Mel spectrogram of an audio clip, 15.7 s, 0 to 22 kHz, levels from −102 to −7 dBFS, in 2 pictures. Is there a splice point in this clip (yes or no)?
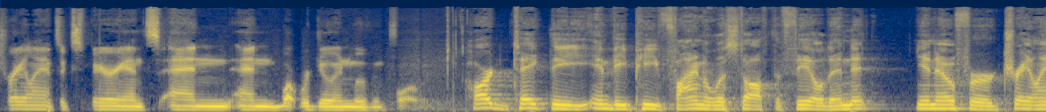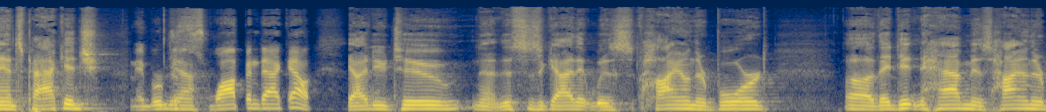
yes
